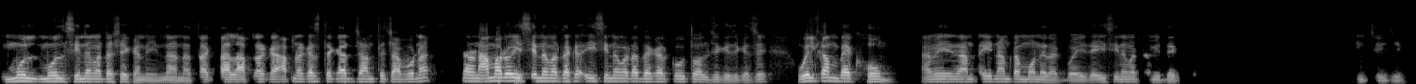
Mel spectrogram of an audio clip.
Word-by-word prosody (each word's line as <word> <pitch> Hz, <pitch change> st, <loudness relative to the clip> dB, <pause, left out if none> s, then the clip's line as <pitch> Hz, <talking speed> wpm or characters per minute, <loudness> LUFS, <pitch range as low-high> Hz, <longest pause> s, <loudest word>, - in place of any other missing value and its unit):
মূল, 150 Hz, -1 st, +5 dB, 0.2 s
মূল 140 Hz, +1 st, +4 dB
সিনেমাটা 130 Hz, -2 st, +1 dB
সেখানেই। 105 Hz, -4 st, -3 dB
না, 110 Hz, -, -1 dB
না, 100 Hz, -, -4 dB
থাক 115 Hz, -1 st, 0 dB
তালে 115 Hz, 0 st, +4 dB
আপনা 125 Hz, -, -4 dB, 0.3 s
আপনার 130 Hz, -1 st, -3 dB
কাছ 135 Hz, 0 st, +1 dB
থেকে 135 Hz, -1 st, -1 dB
আর 130 Hz, -, -2 dB
জানতে 130 Hz, +2 st, -1 dB
চাবো 120 Hz, +1 st, 0 dB
না। -, -, +3 dB, 0.4 s
কারণ 145 Hz, -2 st, +3 dB
আমারও 160 Hz, +2 st, +6 dB
ওই 160 Hz, -, +5 dB
সিনেমা 150 Hz, -1 st, +4 dB
দেখা 145 Hz, +2 st, +3 dB
এই 145 Hz, -, 0 dB
সিনেমাটা 145 Hz, -1 st, +1 dB
দেখার 130 Hz, 0 st, +1 dB
কৌতূহল 125 Hz, -3 st, -2 dB
জেগে 105 Hz, -2 st, -5 dB
জে -, -, -6 dB
গেছে। 100 Hz, +4 st, -6 dB, 0.4 s
"ওয়েলকাম 155 Hz, +2 st, +4 dB
বাক 140 Hz, -1 st, +4 dB
হোম।" 125 Hz, -3 st, +2 dB, 0.4 s
আমি 120 Hz, +2 st, -3 dB
এই 125 Hz, -, -3 dB
নামটা, 120 Hz, 0 st, -2 dB
এই 130 Hz, -, -1 dB
নামটা 125 Hz, 0 st, -1 dB
মনে 115 Hz, -1 st, -2 dB
রাখবো। 100 Hz, -1 st, -9 dB
আর -, -, -2 dB, 0.2 s
এই -, -, -4 dB
সিনেমাটা 115 Hz, -2 st, -6 dB
আমি 110 Hz, -, -7 dB
দেখব। 105 Hz, -, -8 dB, 1.7 s
জি, 95 Hz, -, -20 dB
জি। 90 Hz, 0 st, -13 dB
125 Hz, 190 wpm, -22 LUFS, 115-140 Hz, 1.7 s, আমারও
